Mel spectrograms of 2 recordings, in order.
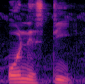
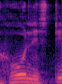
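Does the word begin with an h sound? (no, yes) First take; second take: no; yes. First: The word starts with a vowel, no h. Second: The word starts with an audible h sound. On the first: The speaker calls it right. "लेकिन अक्सर लोग पढ़ते हैं ओनेस्टी" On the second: The speaker calls it wrong. "आप भले ही पढ़ लें होनेस्टी"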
